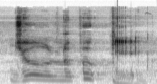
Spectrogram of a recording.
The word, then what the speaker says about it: joulupukki: have to go ahead and look up this pronunciation. Hold on, because I'm not even gonna mess that up. In Finnish, joulupukki.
